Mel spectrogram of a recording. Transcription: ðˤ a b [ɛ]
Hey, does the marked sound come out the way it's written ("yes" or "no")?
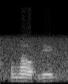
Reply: no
